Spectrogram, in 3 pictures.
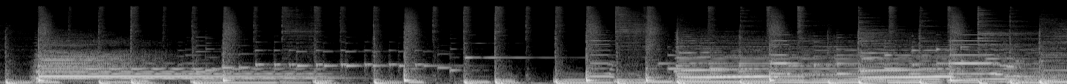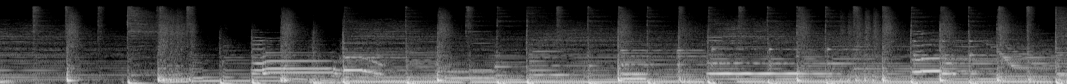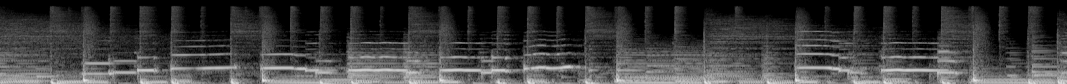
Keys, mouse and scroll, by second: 2.0 shift+middle click, 5.3 click, 5.8 KP_Decimal, 6.5 Tab, 7.2 middle click, 9.3 ctrl+r, 11.1 click, 13.4 click, 13.7 middle click, 15.2 Tab, 16.2 ctrl+3, 17.0 middle click, 23.4 click, 23.9 scroll down 2, 25.0-25.5 scroll down 1, 25.0 KP_1, 26.8 g, 29.8 click, 30.6 click.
